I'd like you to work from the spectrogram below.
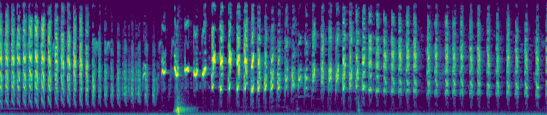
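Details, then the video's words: Long-tailed shrike, a tame caged bird, in rapid-fire mimicry-rich song meant to prompt and train other birds: a long run of quick, evenly pulsed high ticking notes, briefly rising into a sweeping trill midway. "BURUNG CENDET JINAK GACOR JUARA SUARA FULL ISIAN NEMBAK"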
